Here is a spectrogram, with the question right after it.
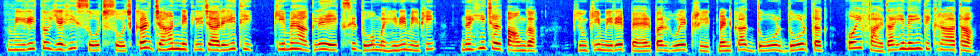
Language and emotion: Hindi, fearful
